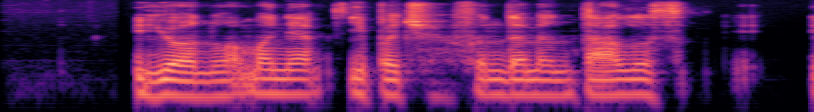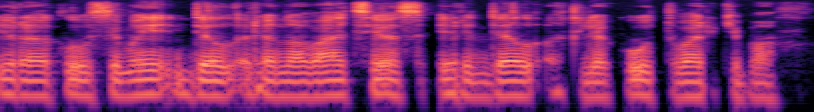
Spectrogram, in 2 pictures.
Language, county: Lithuanian, Šiauliai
